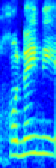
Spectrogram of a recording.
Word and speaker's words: חונני: So choneni is a good example of that also, where the kamatz katan is pronounced with the oh sound.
